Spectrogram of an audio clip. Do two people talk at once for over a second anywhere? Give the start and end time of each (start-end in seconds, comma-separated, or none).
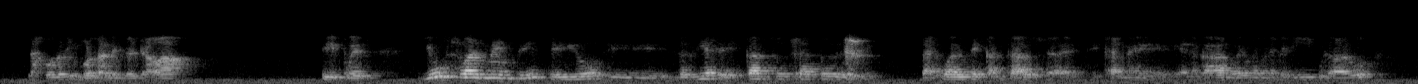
none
